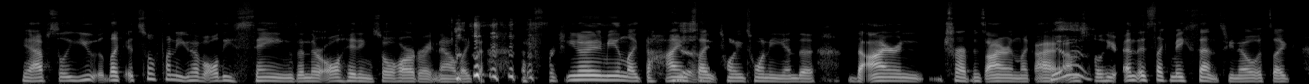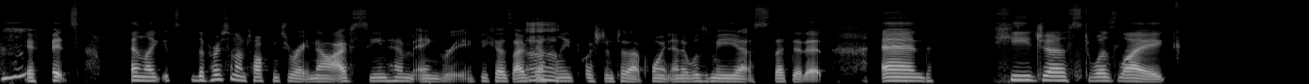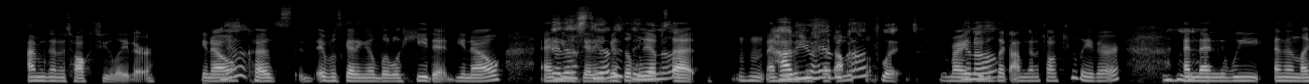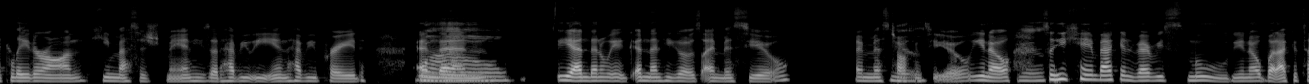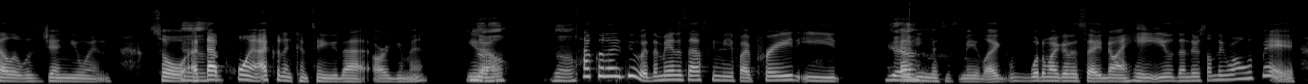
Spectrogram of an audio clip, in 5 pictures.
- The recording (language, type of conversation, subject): English, unstructured, How do your values shape what you seek in a relationship?
- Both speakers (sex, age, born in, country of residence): female, 40-44, Turkey, United States; female, 55-59, United States, United States
- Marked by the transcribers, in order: laugh; other background noise; tapping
